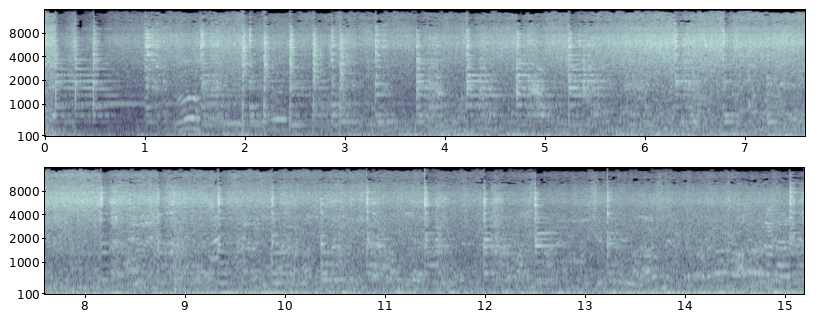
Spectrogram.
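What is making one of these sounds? A metal spatula scrapes and taps on a hot griddle.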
